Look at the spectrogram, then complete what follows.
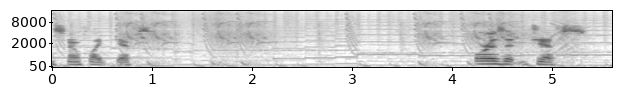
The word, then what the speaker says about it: GIF: Or is it GIFs? It's only GIFs if you want to piss people off. I think it's pronounced Gifs. Ah, yes. I've also heard it pronounced Geefs. You must have the Geef.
